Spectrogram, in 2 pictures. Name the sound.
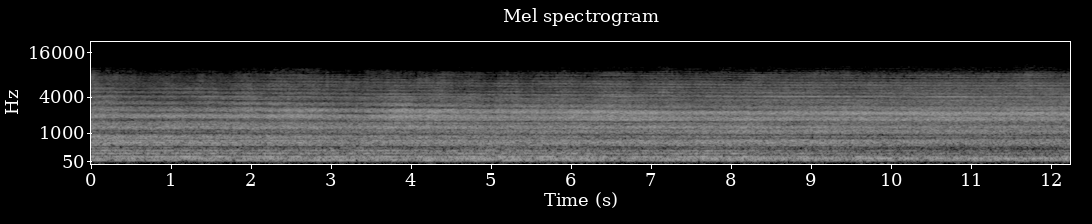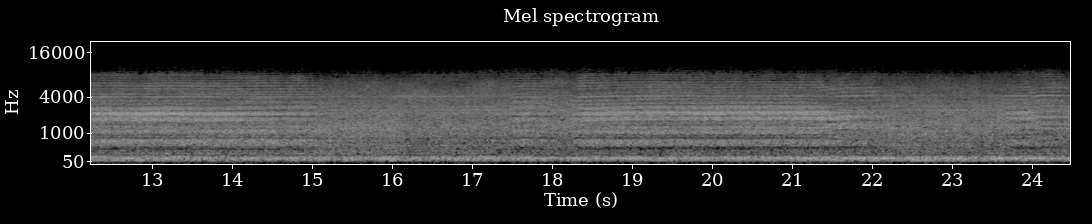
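airplane landing at Manchester Airport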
